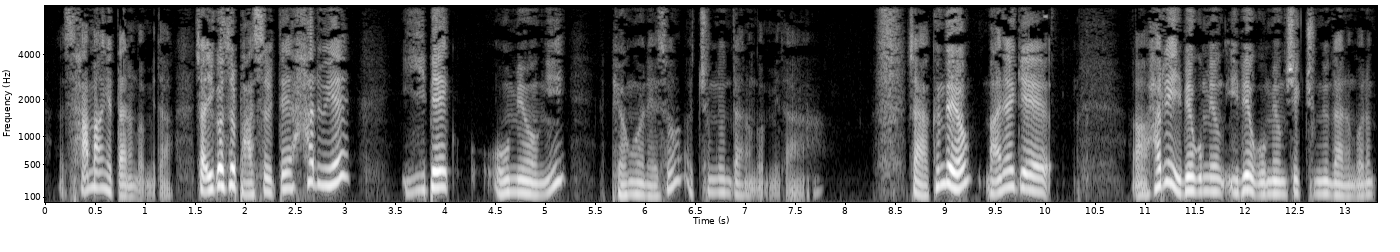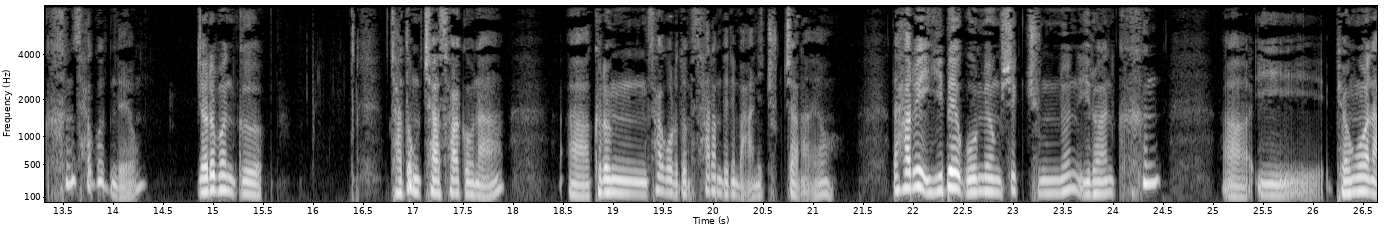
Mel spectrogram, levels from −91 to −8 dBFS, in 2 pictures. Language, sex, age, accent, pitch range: Korean, male, 40-59, native, 130-190 Hz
